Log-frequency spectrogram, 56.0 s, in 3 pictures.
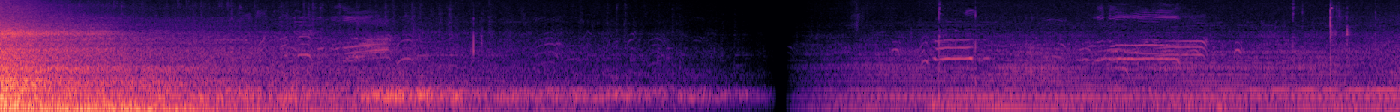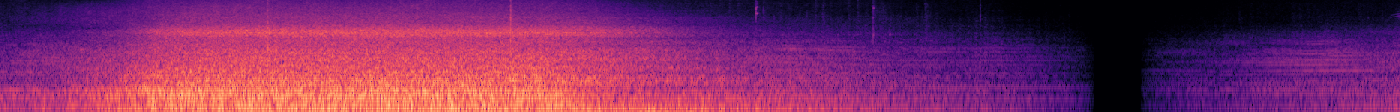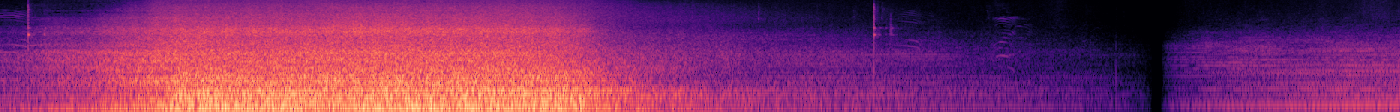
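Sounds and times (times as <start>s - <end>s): high-speed train rushing: 0.0s - 6.2s, 18.5s - 30.8s, 36.2s - 49.1s.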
